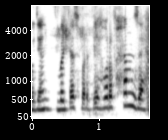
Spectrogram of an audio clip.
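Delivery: ordinary talk, nothing marked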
